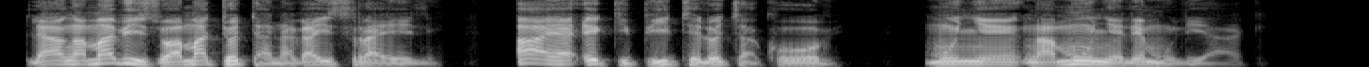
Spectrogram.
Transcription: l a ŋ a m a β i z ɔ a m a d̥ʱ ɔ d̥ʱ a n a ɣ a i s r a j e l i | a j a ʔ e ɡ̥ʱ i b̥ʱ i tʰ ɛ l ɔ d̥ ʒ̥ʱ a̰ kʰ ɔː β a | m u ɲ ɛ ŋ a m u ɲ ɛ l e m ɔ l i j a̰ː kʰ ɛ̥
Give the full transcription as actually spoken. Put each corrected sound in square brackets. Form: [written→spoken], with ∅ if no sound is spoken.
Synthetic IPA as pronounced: l a ŋ a m a β i z ɔ a m a d̥ʱ ɔ d̥ʱ a n a ɣ a i s r a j e l i | a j a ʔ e ɡ̥ʱ i b̥ʱ i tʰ ɛ l ɔ d̥ ʒ̥ʱ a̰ kʰ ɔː β [a→ɛ] | m u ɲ ɛ ŋ a m u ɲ ɛ l e m [ɔ→u] l i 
